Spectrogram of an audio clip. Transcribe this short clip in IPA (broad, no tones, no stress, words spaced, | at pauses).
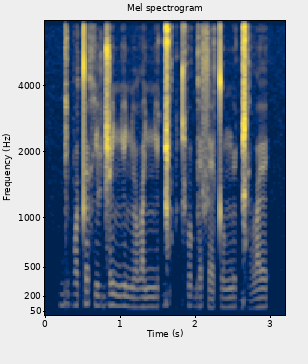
ɡibɔtə xilʲɖ͡ʐe ɲe ɲylˠeɲe ɡ͡ǁukcʰoɡɛsɛ toŋø ɡ͡ǁilˠe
